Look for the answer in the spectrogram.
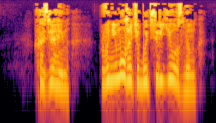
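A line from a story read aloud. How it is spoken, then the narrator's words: Uncertain whisper. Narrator (Russian): непривычно неуверенно прошептала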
